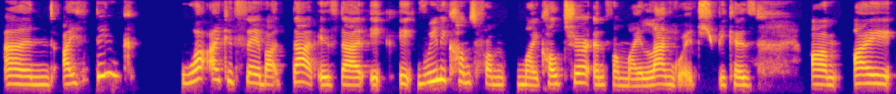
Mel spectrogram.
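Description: A woman whose first language is Arabic, speaking earnestly as an interview guest, sometimes pausing to search for words. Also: fairly high pitch, fairly bright tone, no room sound. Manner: earnest, searching for words, laughs between thoughts. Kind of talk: conversational interview.

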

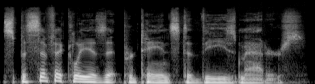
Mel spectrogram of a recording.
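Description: A man hosting an interview, asking calm, thoughtful questions. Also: sits low, moderate pace, breathy edge, dry recording, clean studio sound. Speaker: podcast host.

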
